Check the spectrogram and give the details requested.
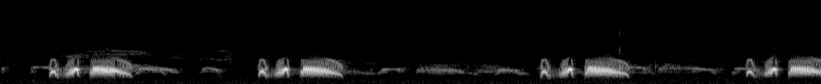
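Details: Spotted dove decoy call meant to provoke rival males: four low, mellow cooing phrases, each two quick stuttered coos then a longer drawn-out coo, repeating about every two and a half seconds, with soft trailing notes between.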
